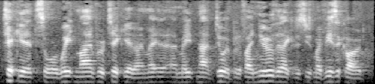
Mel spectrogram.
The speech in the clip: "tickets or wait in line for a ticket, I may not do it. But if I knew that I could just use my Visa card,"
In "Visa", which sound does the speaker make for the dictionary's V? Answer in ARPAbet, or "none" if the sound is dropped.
V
